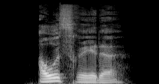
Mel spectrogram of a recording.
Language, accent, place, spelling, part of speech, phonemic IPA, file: German, Germany, Berlin, Ausrede, noun, /ˈaʊ̯sˌʁeːdə/, De-Ausrede.ogg
- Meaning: excuse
